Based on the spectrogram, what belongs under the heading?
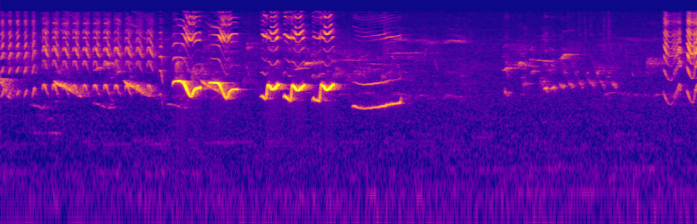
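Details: Caged black-throated laughingthrush singing to rouse other laughingthrushes; loud looping whistled phrases repeated about once a second, then a quieter pause before a sharp rising note.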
